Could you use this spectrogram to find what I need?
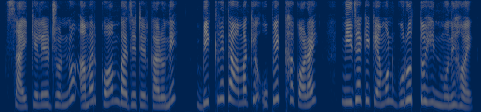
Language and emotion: Bengali, sad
